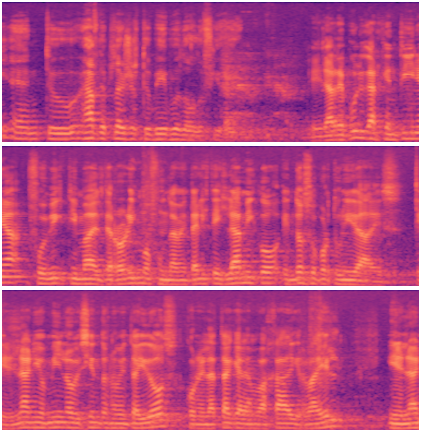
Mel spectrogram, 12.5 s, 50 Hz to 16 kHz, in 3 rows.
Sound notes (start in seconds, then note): 3.4 speaking in foreign language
